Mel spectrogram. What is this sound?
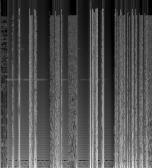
glitch and static type sounds from either moving the microphone roughly or some program ticking off my audacity
glitch, digital, static, electronic, noise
